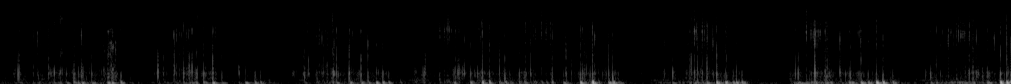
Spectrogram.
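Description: Fingertips with short nails scratch and tap along the side of a soft, hollow black pebbled leather pencil case with a zipper top. The result is dense, crunchy scratching in uneven bursts with brief pauses between them, carrying a deep, muffled thump under faint bright rasping.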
